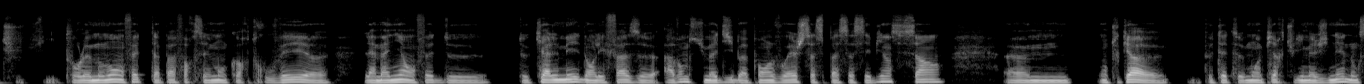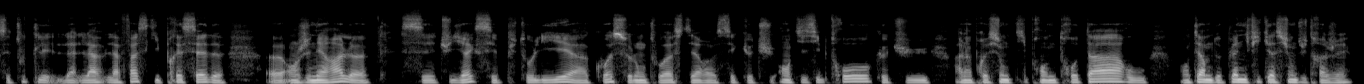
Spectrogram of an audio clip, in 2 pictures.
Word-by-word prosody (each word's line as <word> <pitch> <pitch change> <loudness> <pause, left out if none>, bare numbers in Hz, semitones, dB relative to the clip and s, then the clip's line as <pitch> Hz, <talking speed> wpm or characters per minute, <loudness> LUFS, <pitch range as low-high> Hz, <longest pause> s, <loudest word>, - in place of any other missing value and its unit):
tu - - -12
fi - - -19
pour 95 - -3
le 90 0 +4
moment, 100 +4 +6
en - - +4
fait, 110 +2 -3
tu - - -4
as 90 - -2
pas 100 +2 -1
forcément 95 0 -1
encore 95 - -5
trouvé, 100 +3 0
heu, 90 -3 0 0.4
la 90 -1 +1
manière, 95 +4 +6
en 95 - +2
fait, 100 -1 -4
de 85 -1 -4 0.3
te 95 - -6
calmer 105 +5 +5
dans 95 -3 +3
les 90 0 +1
phases, 100 -1 -1
heu, 85 -2 -1
avant, 100 +4 -2
parce 120 - -1
que - - -12
tu 95 - 0
m'as 95 -1 +4
dit: 100 +2 -4
«Ben 90 -3 -1
pendant 95 +2 0
le 95 - +2
voyage, 100 +2 +1
ça - - -3
se 90 - -6
passe 90 +1 -4
assez 90 0 -3
bien». 125 +7 -1
C'est - - -9
ça 115 - +1
hein? 115 0 -1 0.6
Hem, 90 -1 +1 0.3
en 95 - 0
tout 95 +2 -9
cas, 110 -1 +7
heu, 85 0 -1 0.4
peut-être 95 0 -3
moins 90 +1 +3
pire 100 0 -2
que - - -13
tu 95 - -11
l'imaginais. 95 +5 +3
Donc, 95 -2 +1
c'est 90 - -6
toutes 115 +6 -12
les 100 -3 -2
la 95 -1 -6
la 100 +2 0
la 100 -2 -2
phase 130 +5 -2
qui - - -6
précède, 105 -1 0 0.5
heu, 85 +1 0
en 95 - 0
général, 95 +7 +3
heu, 90 -1 +1 0.3
c'est 95 -1 -4
tu 95 - -6
dirais 105 +6 +1
que - - -7
c'est 95 - -3
plutôt 100 +3 -7
lié 100 +4 +1
à 90 -3 0
quoi, 110 +2 -2
selon 95 -5 +5
toi? 100 +1 -1
C'est-à-dire, 95 -2 -3
heu, 85 - -3
que - - -6
c'est 95 - -6
que 95 - -9
tu 85 - -9
anticipes 100 0 -3
trop? 135 +1 +1
Que 110 - -8
tu 95 +1 -3 0.2
as 100 -2 -5
l'impression 95 +3 +1
de - - +1
t'y - - -12
prendre 95 -3 +1
trop 105 +1 -3
tard? 125 +1 +4
Ou 95 -2 -3 0.3
en 95 0 -3
termes 105 -2 +5
de 95 - -1
planification 105 +1 +2
du 95 -2 -3
trajet? 95 +1 -4
95 Hz, 225 wpm, -24 LUFS, 90-105 Hz, 0.6 s, cas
